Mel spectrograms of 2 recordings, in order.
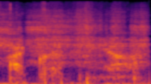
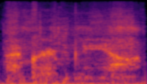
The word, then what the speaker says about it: agrypnia: The word is pronounced not agrypnia, yes it is, agrypnia, with a stress on the second syllable.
